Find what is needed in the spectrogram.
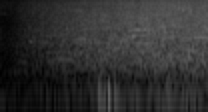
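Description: Small waves washing onto a sandy beach, fading in over the first second and then steady.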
